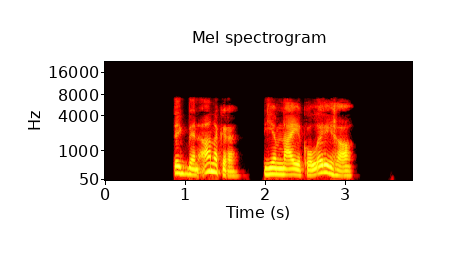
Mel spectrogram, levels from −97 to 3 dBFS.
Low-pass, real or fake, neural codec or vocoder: 7.2 kHz; fake; codec, 16 kHz, 1 kbps, X-Codec, WavLM features, trained on Multilingual LibriSpeech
